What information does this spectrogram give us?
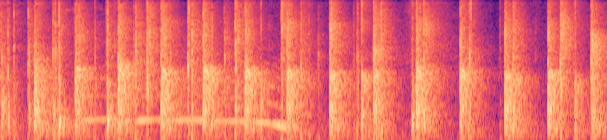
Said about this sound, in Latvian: Aplausi jums!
